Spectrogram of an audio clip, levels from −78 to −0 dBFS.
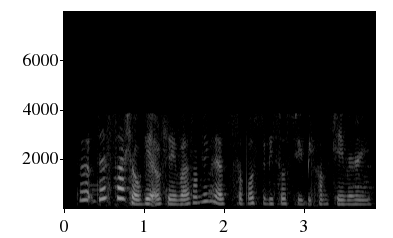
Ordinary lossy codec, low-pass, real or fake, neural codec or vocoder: AAC, 16 kbps; 7.2 kHz; fake; vocoder, 22.05 kHz, 80 mel bands, WaveNeXt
